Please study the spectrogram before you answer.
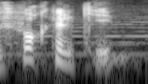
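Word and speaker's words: Forcalquier: Con sur Fort Calquier. Non, c'est Fort Calkier. Ah, c'est Fort Calquier du coup. du coup big up à big up à Roman. qui nous avait parlé de Fort Calquier euh la maison de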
